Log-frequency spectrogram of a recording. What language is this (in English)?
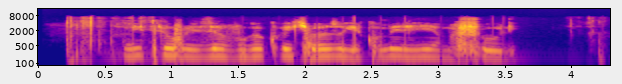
Kinyarwanda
